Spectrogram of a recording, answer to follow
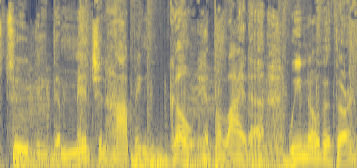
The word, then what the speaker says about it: Hippolyta: protection spell thanks to the dimension hopping goat hippolyta we know that there are different magic sources in the universe which really should be pronounced hippolyta considering they're doing the whole amazonian mythos dc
